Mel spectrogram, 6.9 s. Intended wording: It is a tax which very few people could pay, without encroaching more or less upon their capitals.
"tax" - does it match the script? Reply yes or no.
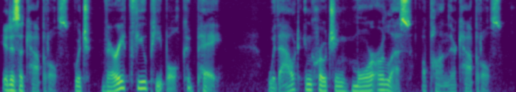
no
